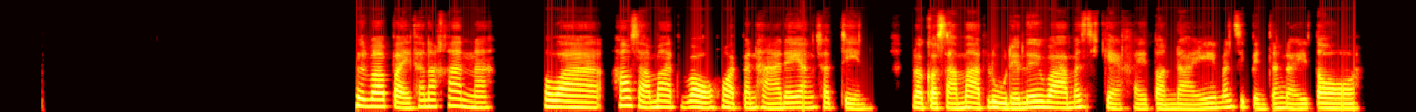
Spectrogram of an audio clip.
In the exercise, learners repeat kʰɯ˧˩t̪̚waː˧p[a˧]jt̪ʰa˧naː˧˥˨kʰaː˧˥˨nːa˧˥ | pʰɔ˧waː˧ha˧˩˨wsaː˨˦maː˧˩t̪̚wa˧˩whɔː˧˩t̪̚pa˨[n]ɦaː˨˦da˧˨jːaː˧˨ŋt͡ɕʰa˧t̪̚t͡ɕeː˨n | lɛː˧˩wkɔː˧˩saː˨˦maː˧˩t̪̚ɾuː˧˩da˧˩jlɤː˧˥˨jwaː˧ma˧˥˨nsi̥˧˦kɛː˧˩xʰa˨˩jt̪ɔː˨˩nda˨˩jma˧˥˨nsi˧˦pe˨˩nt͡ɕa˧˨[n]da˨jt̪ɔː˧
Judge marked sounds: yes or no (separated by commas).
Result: no, yes, no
